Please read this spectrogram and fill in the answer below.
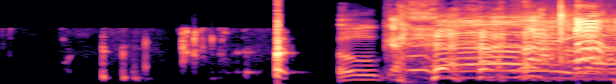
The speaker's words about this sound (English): And look, the DJ burped back at you. That's great. You know, today's DJs, we're full of gas.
